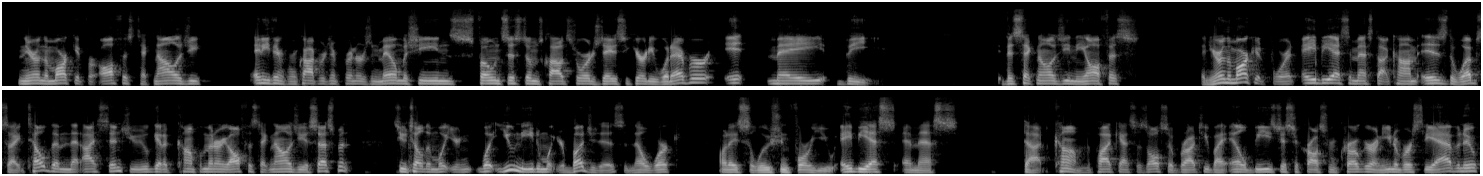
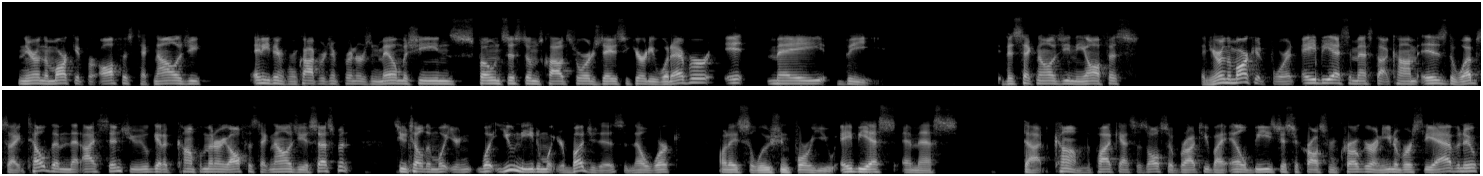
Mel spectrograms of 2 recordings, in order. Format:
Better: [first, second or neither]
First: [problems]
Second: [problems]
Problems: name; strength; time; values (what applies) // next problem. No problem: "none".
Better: first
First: none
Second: muffled; very slightly; fading above 3 kHz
